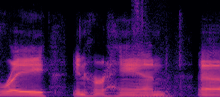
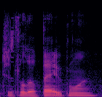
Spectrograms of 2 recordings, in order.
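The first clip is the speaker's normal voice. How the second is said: ordinary talk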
